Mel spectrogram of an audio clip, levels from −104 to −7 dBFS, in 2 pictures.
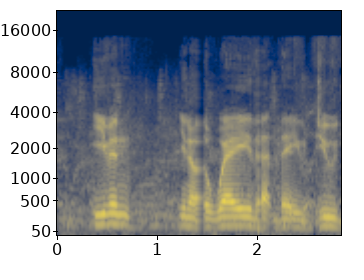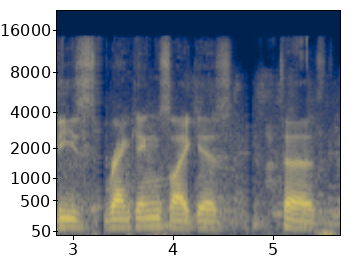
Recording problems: chatter from many people; noticeable; throughout; 20 dB below the speech
choppy; very; from 1.5 to 3.5 s; 7% of the speech affected

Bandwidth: 14.5 kHz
